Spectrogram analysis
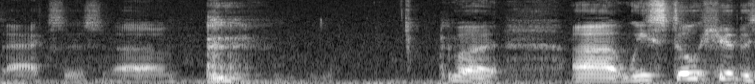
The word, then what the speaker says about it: AXS: I think it is pronounced Axis.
